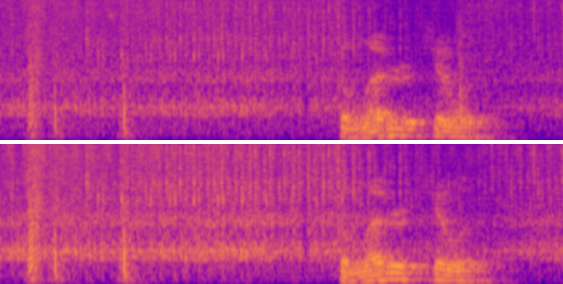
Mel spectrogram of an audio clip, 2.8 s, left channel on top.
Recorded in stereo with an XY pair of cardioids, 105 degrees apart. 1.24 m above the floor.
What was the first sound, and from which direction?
A man speaking, 30° right.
